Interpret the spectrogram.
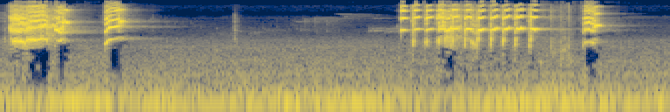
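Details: Aviary lovebirds with a loud, harsh screeching burst and a short squawk, then a rapid series of about nine stuttering chirps in quick succession and a final squeak.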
